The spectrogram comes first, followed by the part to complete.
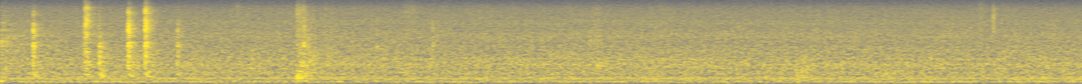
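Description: A handful of light clicks and ticks in the first couple of seconds as a screwdriver works the CPU heatsink's mounting screws loose. Under them runs the steady faint hum of the computer running under full load.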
